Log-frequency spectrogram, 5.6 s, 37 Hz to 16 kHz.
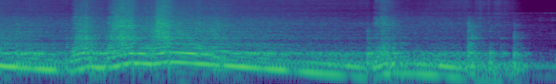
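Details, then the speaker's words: Nissan S14 drift car blipped at low revs with the new exhaust pipe too short to reach the blast pipes, sitting only on the hangers and disconnected: raw, loud, unmuffled blat on each throttle blip, an exhaust leak. "I didn't want to rev it too much, but it's kind of disappointing that I couldn't get this exhaust on."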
